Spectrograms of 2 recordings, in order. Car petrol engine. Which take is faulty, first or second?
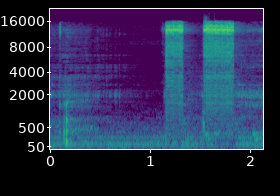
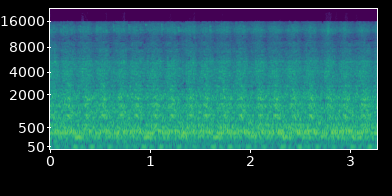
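second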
